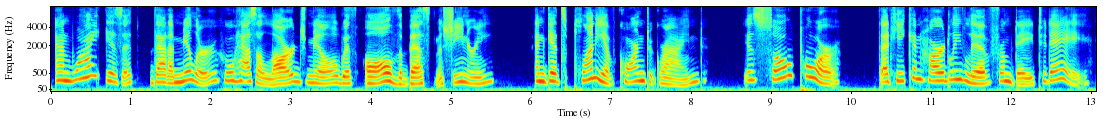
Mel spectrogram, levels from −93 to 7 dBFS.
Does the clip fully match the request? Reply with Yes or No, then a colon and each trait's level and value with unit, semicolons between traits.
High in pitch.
Yes: high, 235 Hz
